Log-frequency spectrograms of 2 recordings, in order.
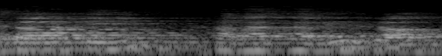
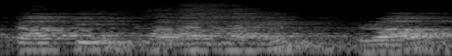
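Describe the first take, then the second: The two takes are said the same way.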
